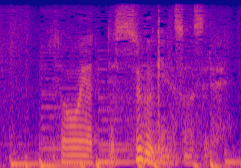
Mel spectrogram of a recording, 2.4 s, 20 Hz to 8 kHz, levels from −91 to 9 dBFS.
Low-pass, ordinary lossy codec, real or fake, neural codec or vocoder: 7.2 kHz; none; real; none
